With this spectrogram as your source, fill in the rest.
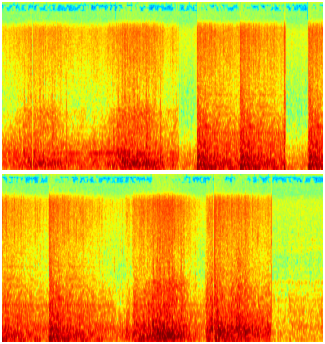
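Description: Heavy guns fire with deep, booming blasts.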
